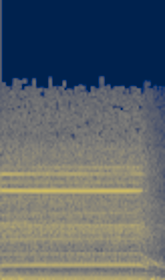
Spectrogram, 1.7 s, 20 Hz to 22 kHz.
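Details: Milwaukee M12 cordless die grinder with a properly seated Roloc disc, free-spinning: steady, even high-pitched whine with no wobble or shake, then a clean wind-down; normal running, balanced.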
